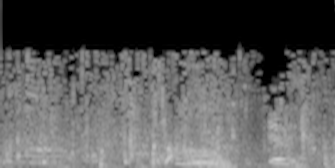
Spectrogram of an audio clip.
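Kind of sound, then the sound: sound effect, splashing water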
